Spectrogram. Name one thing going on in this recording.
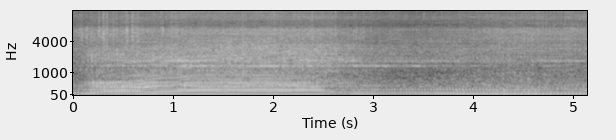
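An engine revs loudly, rising in pitch and then dropping to a steady hum.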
